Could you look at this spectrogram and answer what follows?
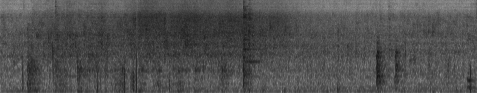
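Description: Chopped onion and spices frying in hot oil for a pointed gourd (potol) curry, a steady close sizzle and hiss with occasional stirring clatters and scrapes of a spoon in the pan.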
